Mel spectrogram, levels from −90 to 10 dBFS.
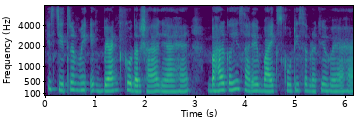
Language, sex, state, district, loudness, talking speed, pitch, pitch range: Hindi, female, Bihar, Purnia, -28 LUFS, 175 wpm, 205 Hz, 190-220 Hz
